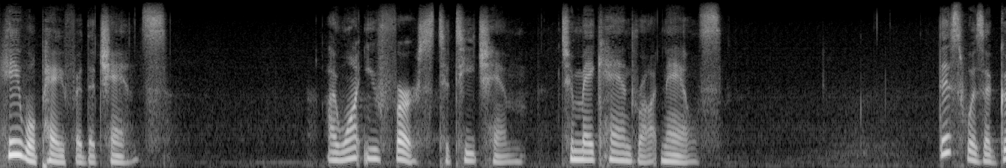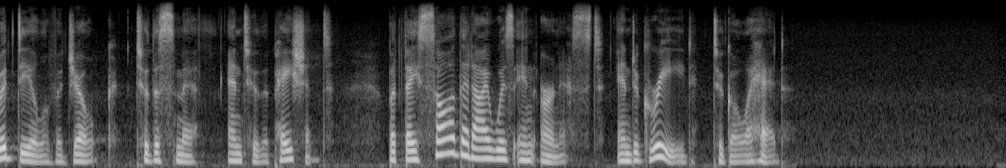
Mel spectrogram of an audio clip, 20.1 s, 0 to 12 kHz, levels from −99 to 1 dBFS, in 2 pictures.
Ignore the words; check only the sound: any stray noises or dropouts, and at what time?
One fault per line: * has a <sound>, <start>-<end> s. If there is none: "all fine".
all fine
